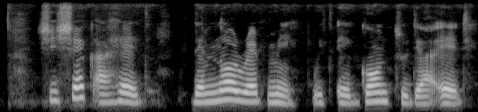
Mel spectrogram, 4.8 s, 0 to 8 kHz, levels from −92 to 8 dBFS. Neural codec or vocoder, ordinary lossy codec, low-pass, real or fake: none; none; 7.2 kHz; real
